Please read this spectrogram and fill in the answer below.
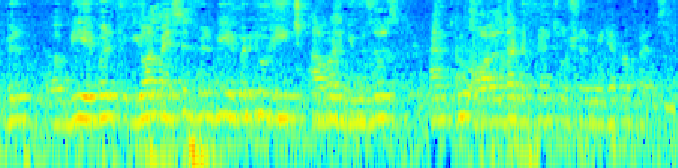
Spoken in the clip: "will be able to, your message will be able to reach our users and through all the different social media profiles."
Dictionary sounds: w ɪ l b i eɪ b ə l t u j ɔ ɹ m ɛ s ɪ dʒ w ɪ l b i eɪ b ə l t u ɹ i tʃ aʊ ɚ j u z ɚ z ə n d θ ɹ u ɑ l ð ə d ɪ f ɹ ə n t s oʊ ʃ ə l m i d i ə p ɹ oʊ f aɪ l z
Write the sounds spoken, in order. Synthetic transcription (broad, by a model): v ɪ l b i eɪ b ə l t u j ɔ ɹ m ɛ s ɪ dʒ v ɪ l b i eɪ b ə l t u ɹ i tʃ aʊ ɚ j u z ɚ z ə n d t ɹ u ɑ l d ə d ɪ f ɹ ə n t s oʊ ʃ ə l m i d i ə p ɹ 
